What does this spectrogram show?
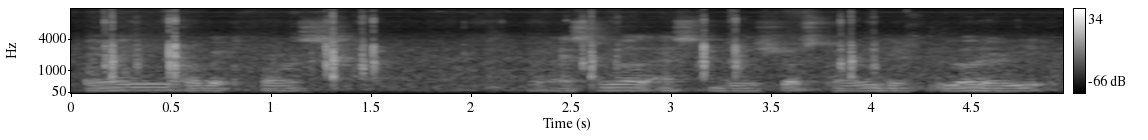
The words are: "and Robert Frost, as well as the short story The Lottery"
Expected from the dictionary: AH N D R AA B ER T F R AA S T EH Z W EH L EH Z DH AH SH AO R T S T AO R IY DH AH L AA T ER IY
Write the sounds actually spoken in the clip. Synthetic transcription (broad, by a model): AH N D R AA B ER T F AA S EH S W EH L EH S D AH SH AO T S T AO R IY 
